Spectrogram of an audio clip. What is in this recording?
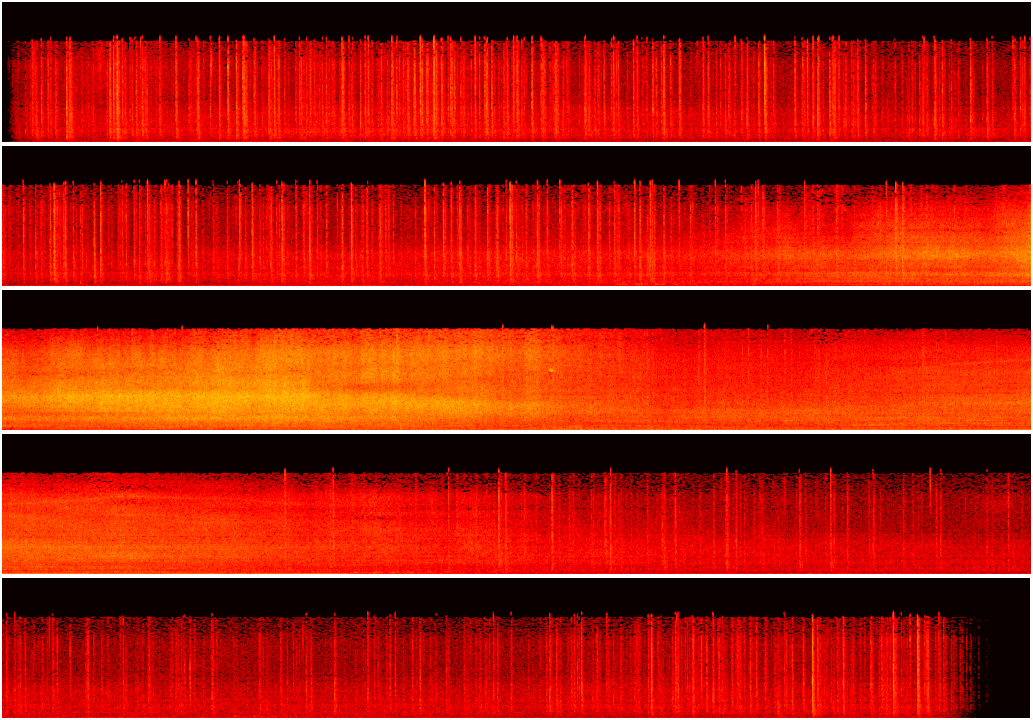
Rain on windowsill and traffic
A recording of the rain falling on my windowsill. No thunder in this one.
atmosphere, field-recording, Rain, rainfall, raining, shower, storm, traffic, weather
